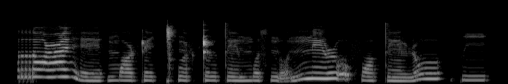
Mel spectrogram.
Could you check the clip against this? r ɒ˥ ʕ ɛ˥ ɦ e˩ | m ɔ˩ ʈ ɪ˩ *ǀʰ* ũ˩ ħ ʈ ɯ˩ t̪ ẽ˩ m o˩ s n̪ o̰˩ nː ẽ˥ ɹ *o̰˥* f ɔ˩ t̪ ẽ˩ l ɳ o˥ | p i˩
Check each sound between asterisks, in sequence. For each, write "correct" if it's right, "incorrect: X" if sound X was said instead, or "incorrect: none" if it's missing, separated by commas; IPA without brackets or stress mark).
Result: correct, correct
